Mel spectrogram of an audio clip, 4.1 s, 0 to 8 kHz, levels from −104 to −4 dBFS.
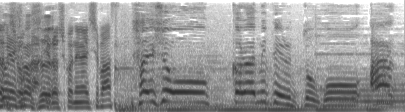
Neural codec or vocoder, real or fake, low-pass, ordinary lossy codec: none; real; 7.2 kHz; none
